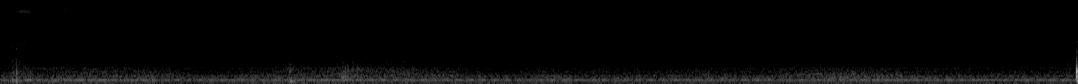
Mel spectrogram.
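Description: Faint steady electrical hum in a kitchen, with a light click just after the start and another about three seconds in as a bottle is handled over a plastic cup.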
